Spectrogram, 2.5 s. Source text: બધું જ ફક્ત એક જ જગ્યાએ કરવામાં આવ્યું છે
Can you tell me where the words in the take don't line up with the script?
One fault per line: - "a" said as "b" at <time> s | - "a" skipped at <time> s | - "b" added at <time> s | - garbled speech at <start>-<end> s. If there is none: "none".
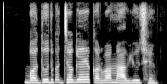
- "ફક્ત એક" skipped at 0.8 s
